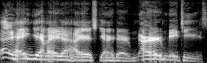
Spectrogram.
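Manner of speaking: loud stock pirate voice. Between news items about ireland, lapsing into a pirate voice. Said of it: "that's pirate talk".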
